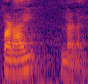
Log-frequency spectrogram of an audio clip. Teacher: इनके उच्चारण में जीभ को ऊपर उठाकर आगे की ओर फेंका जाता है, इसलिए इन्हें उत्क्षिप्त व्यंजन भी कहते हैं, जैसे पढ़ाई, लड़ाई।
